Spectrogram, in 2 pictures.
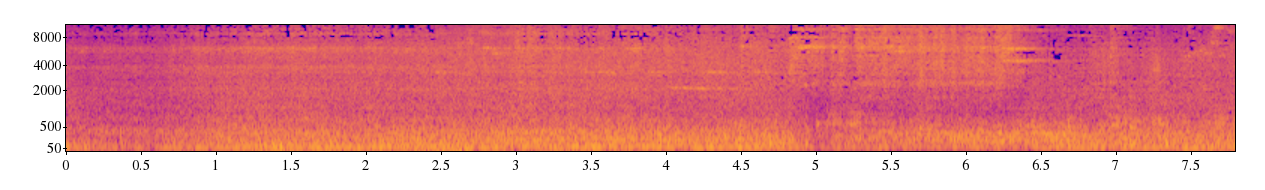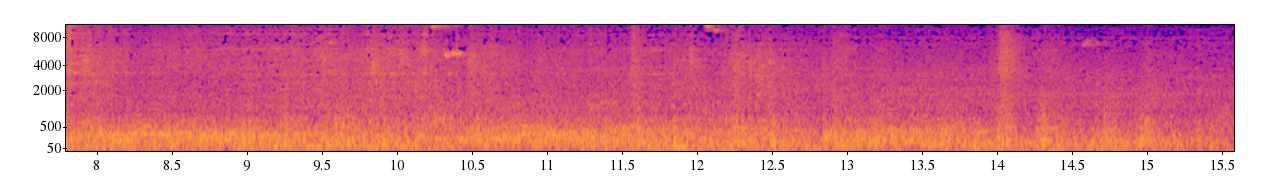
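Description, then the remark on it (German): Heavy train traffic rumbles steadily past at a main railway station, including a freight train pulling in, a dense low roar of wheels and rail noise with faint metallic squeals, filling the whole stretch without any talking. “So, ihr hört jede Menge Zugverkehr.”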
